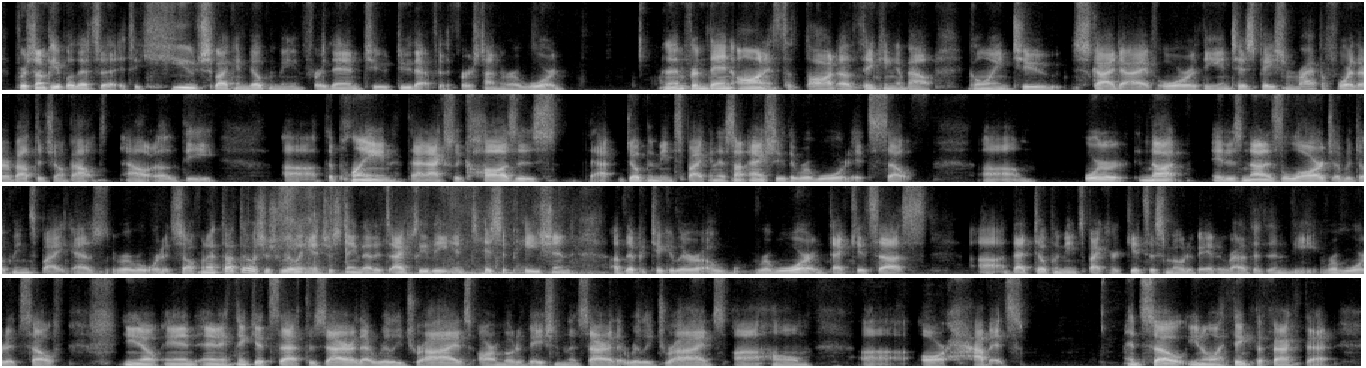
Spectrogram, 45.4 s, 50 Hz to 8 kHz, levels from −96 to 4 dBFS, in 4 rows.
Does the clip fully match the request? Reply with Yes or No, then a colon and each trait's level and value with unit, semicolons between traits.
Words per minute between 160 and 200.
Yes: average, 195 wpm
